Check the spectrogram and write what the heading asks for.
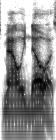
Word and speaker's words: Mauigoa: Apparently, that's the Hawaiian, the Pacific Islander pronunciation is Maui Noa.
